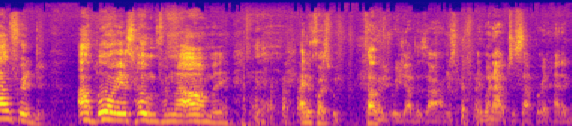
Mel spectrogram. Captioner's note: laughter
